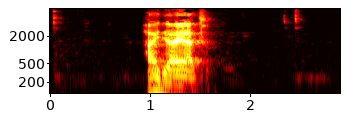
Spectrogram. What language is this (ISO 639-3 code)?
tur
